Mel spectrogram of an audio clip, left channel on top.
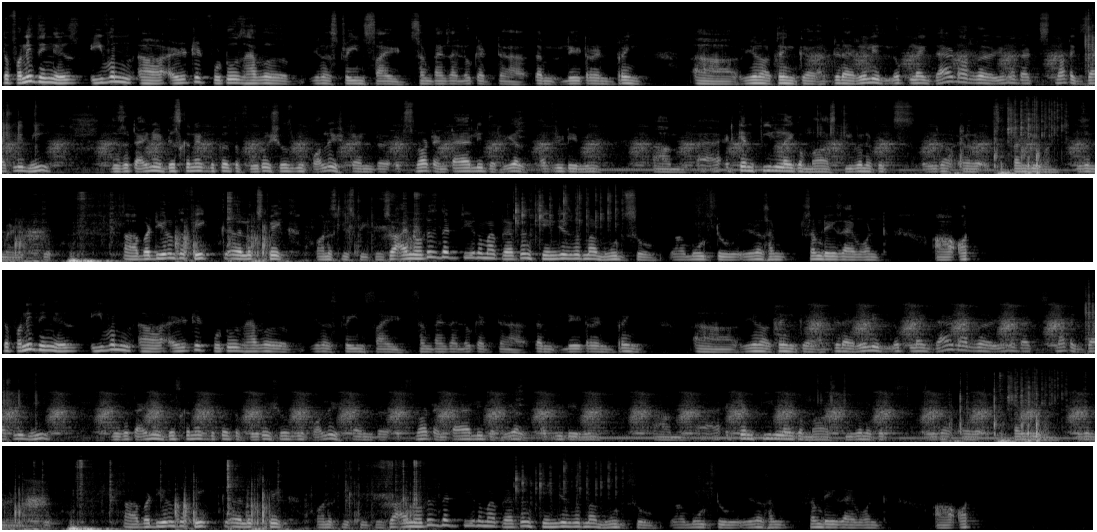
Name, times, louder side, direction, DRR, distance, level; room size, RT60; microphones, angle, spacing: voice 1, 0.0-6.4 6.9-16.9 17.4-22.4 23.1-30.6 31.2-31.5, left 4 dB, 85° left, 0.7 m, -32 dB
sound 1, 7.7-22.3, right 4 dB, 90° right, 1.9 m, -42 dB
sound 2, 10.8-12.0 12.3-13.2 14.0-15.0 15.3-16.8 18.1-18.2 18.8-19.5 20.0-20.1 20.7-23.1 23.5-23.6 24.5-24.6 25.0-25.6 25.9-26.0 26.9-28.1 28.3-28.4 28.7-29.1, left 3 dB, 15° left, 2.3 m, -49 dB
sound 3, 20.3-21.4 21.7-26.2, right 1 dB, 35° right, 2.8 m, -32 dB
17.5 x 7.4 x 5.9 m
head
